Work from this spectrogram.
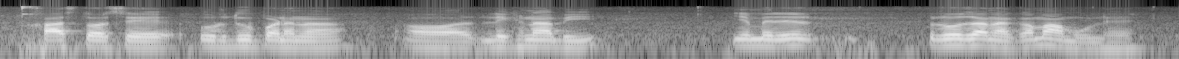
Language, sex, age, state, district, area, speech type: Urdu, male, 18-30, Delhi, South Delhi, urban, spontaneous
